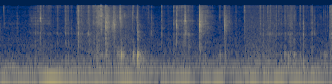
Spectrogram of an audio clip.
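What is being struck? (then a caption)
Bar of soap carved with a metal blade. A metal utility-knife blade shaves flakes off the faceted surface of a solid pink bar of soap held in the hand. Bright, dry scraping and crinkling strokes come in quick, sharp bursts with almost no ring, over a faint low hum.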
